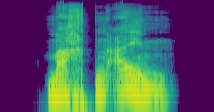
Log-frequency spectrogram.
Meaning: inflection of einmachen: 1. first/third-person plural preterite 2. first/third-person plural subjunctive II
- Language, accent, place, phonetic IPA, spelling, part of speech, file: German, Germany, Berlin, [ˌmaxtn̩ ˈaɪ̯n], machten ein, verb, De-machten ein.ogg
